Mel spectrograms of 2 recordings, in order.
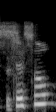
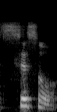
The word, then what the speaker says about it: Sidsel: My name is Sissel, without the D, but Sissel. I know it's hard to spelled Sidsel, pronounced sizzle with an S.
